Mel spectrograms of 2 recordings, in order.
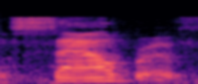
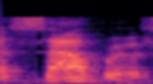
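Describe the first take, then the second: First: SOUNDproof, first syllable raised; stress on soundproof. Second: Said in the usual way. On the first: Shown as a demonstration. Teacher repeating for students: first syllable stressed. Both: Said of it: "chúng ta nhấn ở vần đầu tiên".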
